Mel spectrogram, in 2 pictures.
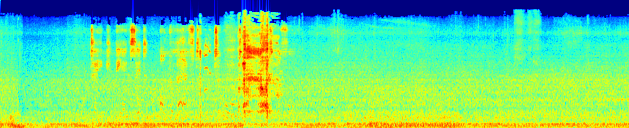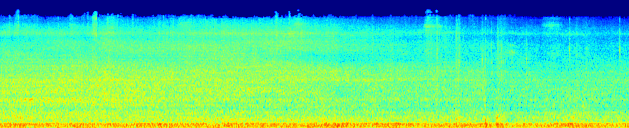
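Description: Tyres roll steadily on the road.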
